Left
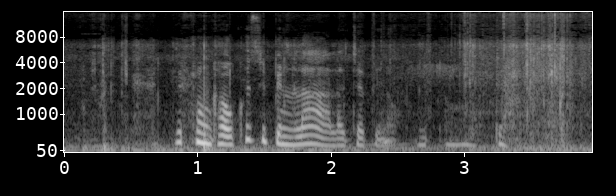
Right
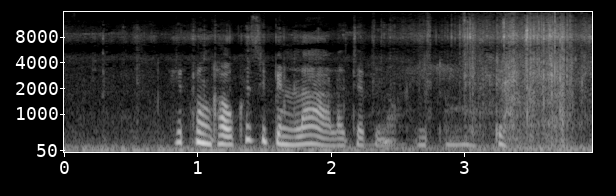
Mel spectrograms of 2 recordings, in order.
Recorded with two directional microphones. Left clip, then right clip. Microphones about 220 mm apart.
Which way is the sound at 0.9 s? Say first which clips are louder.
Even; centre (ahead or behind).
